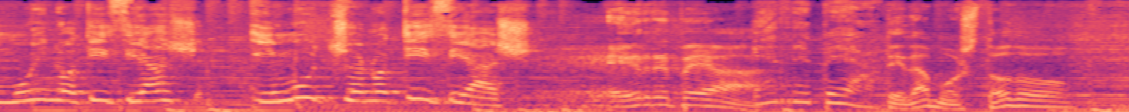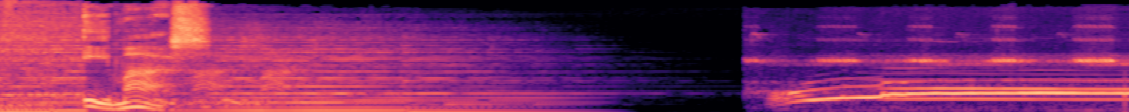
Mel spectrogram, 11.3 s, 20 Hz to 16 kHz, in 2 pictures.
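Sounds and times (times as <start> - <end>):
speech: 0.1 - 6.8
wolf-like howl: 9.4 - 11.2.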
